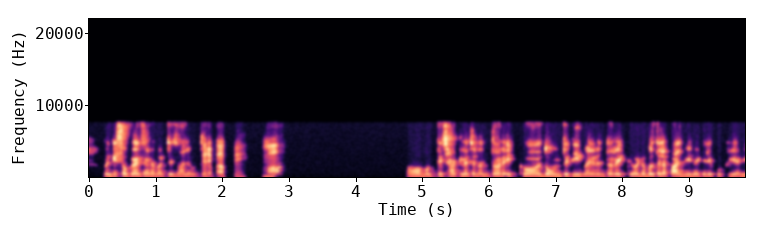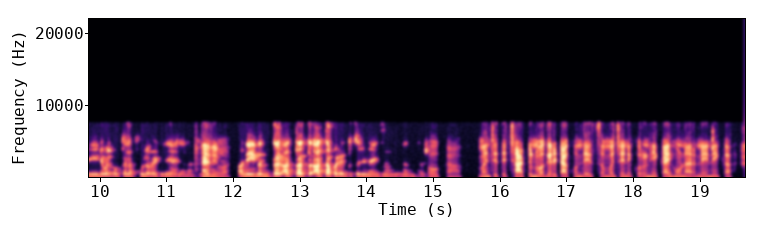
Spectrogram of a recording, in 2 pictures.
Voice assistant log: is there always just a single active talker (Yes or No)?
Yes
